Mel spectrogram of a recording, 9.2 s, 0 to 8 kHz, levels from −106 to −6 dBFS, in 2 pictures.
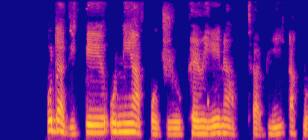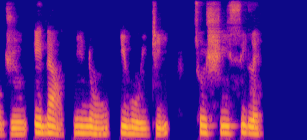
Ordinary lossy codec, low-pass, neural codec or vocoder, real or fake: none; none; none; real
